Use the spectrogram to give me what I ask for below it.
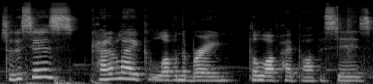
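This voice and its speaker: Over noticeable background noise, a woman with a non-native accent talks at medium pitch, her intonation lively. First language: not English. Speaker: book vlogger. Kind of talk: casual vlog talk. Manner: chatty, casual.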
